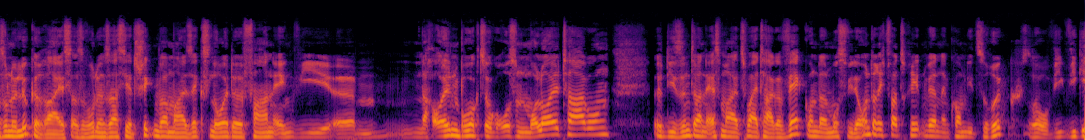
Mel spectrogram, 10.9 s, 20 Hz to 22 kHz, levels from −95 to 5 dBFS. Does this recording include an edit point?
no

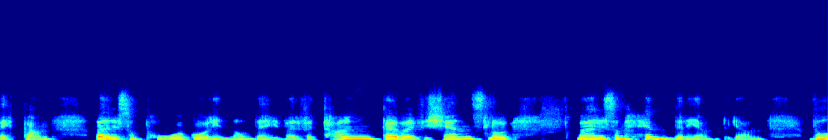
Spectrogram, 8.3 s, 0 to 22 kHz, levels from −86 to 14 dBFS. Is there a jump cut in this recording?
no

